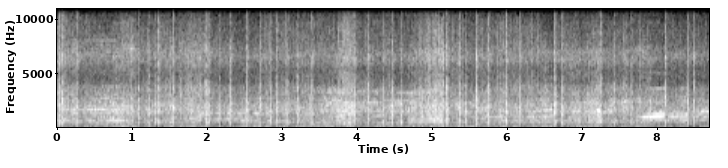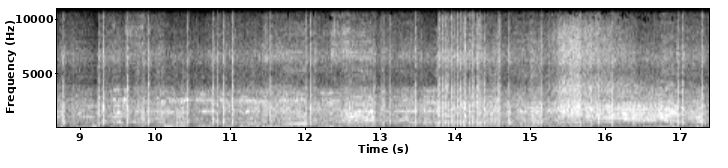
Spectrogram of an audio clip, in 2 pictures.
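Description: Aerial firework shells bursting and crackling in quick succession, with music playing over them.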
